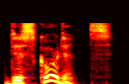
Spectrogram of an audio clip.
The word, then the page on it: discordance: British English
